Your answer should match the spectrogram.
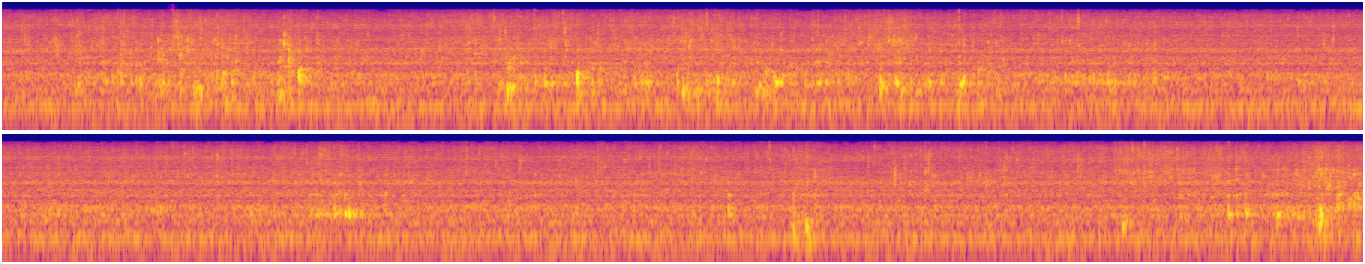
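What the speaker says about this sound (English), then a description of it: "Turn the water on warm and just rinse the soap out and squeeze a little bit." Running tap water splashes continuously into a sink for a long stretch, with occasional small knocks and shifts as wool is rinsed and squeezed under the warm stream.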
